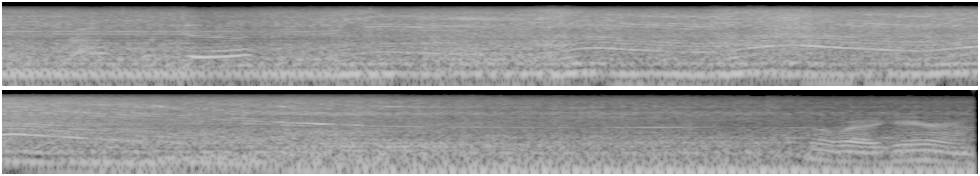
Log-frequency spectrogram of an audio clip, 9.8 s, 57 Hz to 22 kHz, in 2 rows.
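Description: A 1988 Pontiac Firebird V8 with an Edelbrock Performer intake and a hopped-up throttle body runs steadily close by, with a low rumble throughout and a few revs, while someone talks over it.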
